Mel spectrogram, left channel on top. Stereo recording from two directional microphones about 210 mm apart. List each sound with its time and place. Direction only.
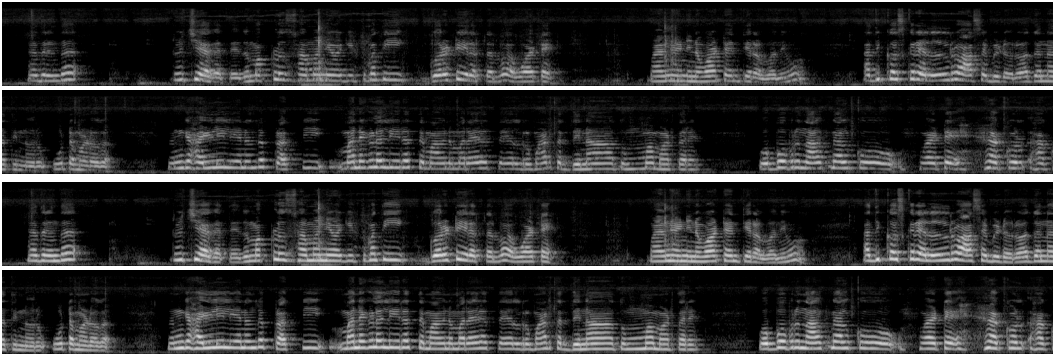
0.2 s a woman's voice: 45° right (ahead or behind)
